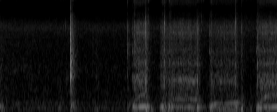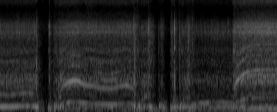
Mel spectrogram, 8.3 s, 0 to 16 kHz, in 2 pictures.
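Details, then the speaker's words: Makita DHP483 cordless drill: motor whirs up in short bursts and keeps cutting out with the trigger held, pitch wavering, sometimes not running at all; owner is 90% sure the intermittent trigger switch is the cause. "I could put the trigger in sometimes at all and it doesn't work, so when I put in the trigger you find that it's only cutting bits in and out, and it should be starting, the chuck should be starting to move there, and it's not."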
